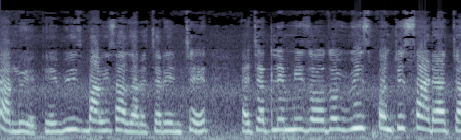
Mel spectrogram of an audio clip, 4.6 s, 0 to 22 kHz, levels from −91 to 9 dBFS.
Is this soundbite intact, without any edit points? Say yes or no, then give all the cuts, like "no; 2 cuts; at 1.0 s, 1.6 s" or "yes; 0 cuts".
yes; 0 cuts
